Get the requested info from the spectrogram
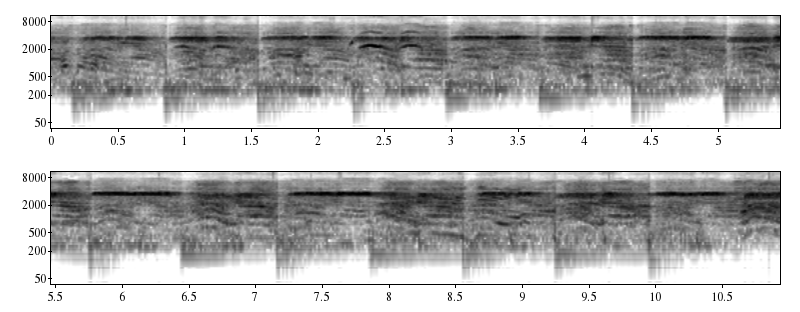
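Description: A crowd of children shouting and chanting together as they haul a danjiri float by its rope, with a whistle blown in short, even blasts about every two-thirds of a second to keep the pullers' rhythm.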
